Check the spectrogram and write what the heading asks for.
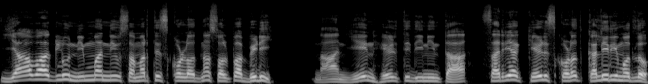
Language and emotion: Kannada, angry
